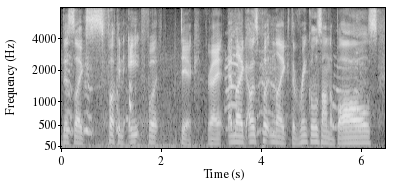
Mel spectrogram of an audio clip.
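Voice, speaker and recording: A young man streaming with friends, telling a story in animated casual chat, swearing freely. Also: medium pitch, unhurried, a crowd in the background.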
